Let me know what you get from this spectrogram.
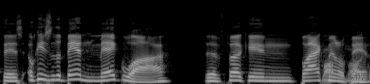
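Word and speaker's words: Mgła: Okay, so the band Megwa, the fucking black metal band, are they canceled or not?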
